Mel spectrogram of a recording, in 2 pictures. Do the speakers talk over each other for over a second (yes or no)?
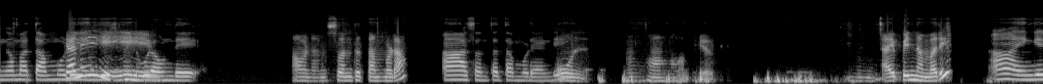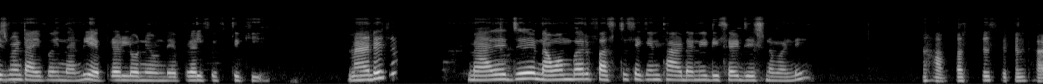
no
